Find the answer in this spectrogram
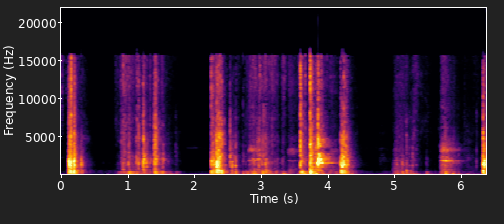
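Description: Raw singaras, stiffened in the freezer, dropped by hand one after another into a plastic container: a run of irregular hollow thunks and knocks, about every second.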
